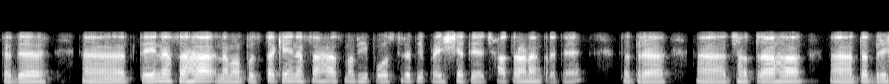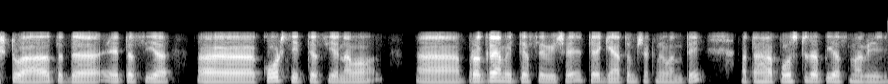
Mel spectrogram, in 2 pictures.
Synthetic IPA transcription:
t̪ɐd̪ɐ | t̪eːnɐsɐɦɐnɐmɐpust̪ɐkeːnɐsɐɦɐːsmɐbʱipoːsʈɾɐpipɾɐjʂjɐt̪eːt͡ʃʰaːt̪ɾaːɳaːŋkɾit̪eː | t̪ɐt̪ɾɐ | t͡ʃʰaːt̪ɾaːɦɐ̆ | t̪ɐd̪ɾiʂʈʋaːt̪ɐd̪eːt̪ɐsjɐ | koːɾʈsit̪jɐsjɐnɐmɐ | pɾoːɡɾaːmit̪jɐsjɐʋiʂɐjet̪eɡɲaːt̪umʃɐkniʋɐnt̪iɐt̪ɐɦɐpoːsʈɾɐpiɐsmɐbʱi

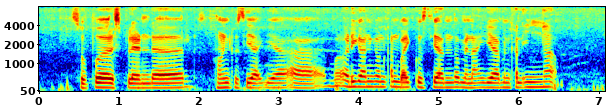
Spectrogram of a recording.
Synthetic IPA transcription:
supəɾsplɛnɖər | ɔɲkusijaʔɡijaʔəɖikankɔnkanbaikːusijant̪ɔmɛnaʔɡijaʔbɛnkaniɲaʔ

